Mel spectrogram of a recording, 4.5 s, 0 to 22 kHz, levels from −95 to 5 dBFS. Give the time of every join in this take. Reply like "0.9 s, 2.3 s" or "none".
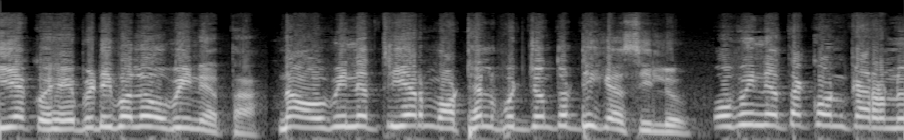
none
